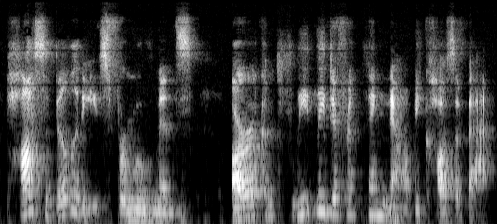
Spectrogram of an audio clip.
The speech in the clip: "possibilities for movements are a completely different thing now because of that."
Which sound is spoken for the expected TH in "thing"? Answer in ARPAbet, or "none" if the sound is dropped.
TH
